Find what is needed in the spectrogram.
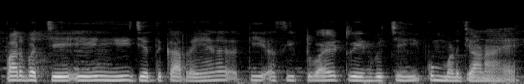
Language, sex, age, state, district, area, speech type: Punjabi, female, 30-45, Punjab, Ludhiana, urban, spontaneous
